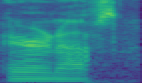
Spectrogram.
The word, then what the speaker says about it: Aronofsky: in The Wrestler and like working with Darren Aronofsky?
